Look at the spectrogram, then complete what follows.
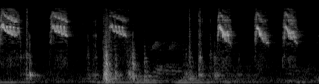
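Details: Weaver delivering a song: sharp high chirps, each descending, in spaced bursts, with a few softer lower notes in the middle of the sequence.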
